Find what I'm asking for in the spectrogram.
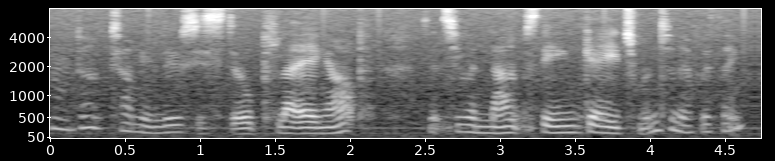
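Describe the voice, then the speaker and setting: An actress playing a chatty, sympathetic countrywoman in a naturalistic radio soap, gently teasing as she talks. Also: low-pitched, lively intonation, fairly quick. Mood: gently reassuring. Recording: noisy 1980s radio broadcast.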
